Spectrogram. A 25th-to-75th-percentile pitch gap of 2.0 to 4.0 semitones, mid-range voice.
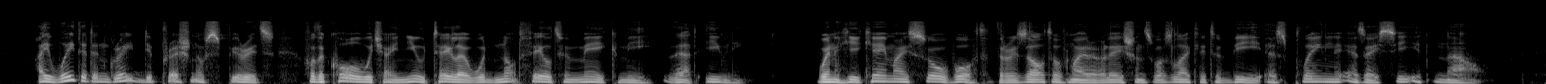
No: average, 3.4 semitones; low, 110 Hz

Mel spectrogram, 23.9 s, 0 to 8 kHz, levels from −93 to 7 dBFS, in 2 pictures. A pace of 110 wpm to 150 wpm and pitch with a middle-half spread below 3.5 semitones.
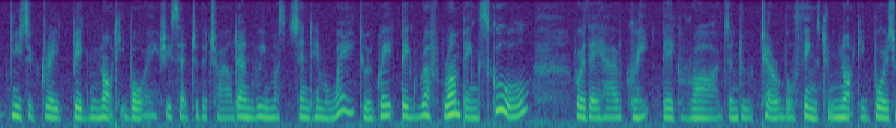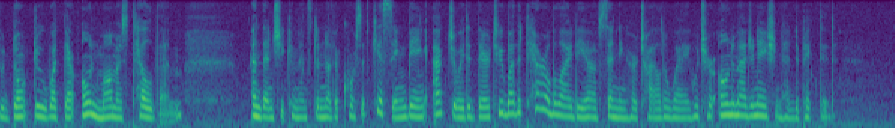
No: average, 180 wpm; average, 2.9 semitones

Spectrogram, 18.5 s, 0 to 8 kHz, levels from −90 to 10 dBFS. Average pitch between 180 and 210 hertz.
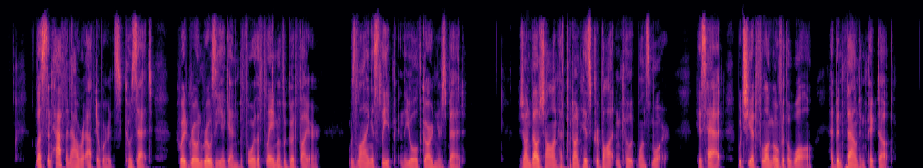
No: low, 120 Hz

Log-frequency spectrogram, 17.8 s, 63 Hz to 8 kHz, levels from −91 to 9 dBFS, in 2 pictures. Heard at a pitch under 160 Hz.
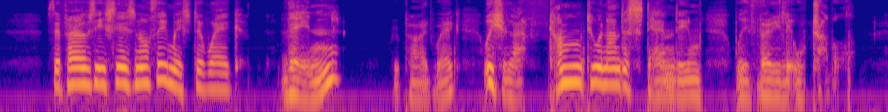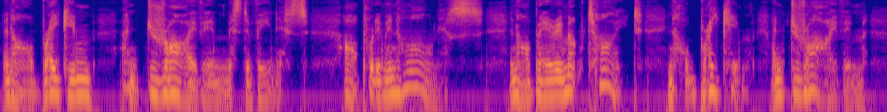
Yes: medium, 140 Hz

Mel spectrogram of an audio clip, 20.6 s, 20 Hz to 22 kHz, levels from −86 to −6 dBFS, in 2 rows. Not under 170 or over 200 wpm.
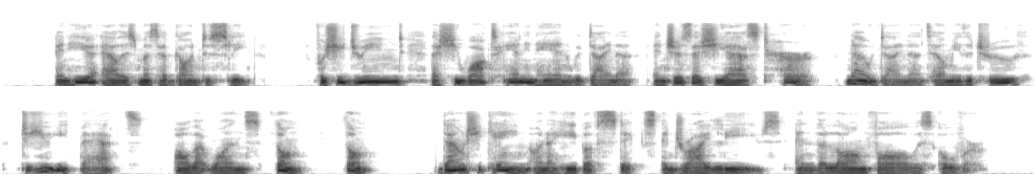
Yes: average, 175 wpm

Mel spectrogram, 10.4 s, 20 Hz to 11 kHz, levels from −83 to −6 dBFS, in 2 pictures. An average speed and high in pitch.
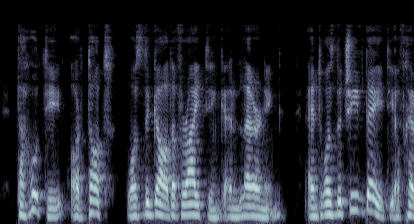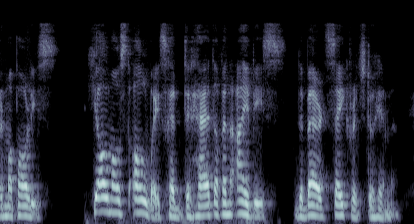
No: average, 180 wpm; medium, 155 Hz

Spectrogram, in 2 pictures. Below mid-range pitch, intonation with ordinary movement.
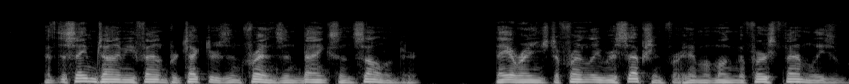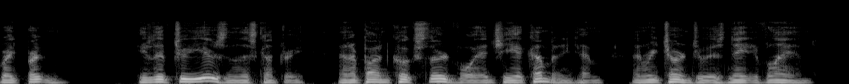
Yes: very low, 95 Hz; average, 4.2 semitones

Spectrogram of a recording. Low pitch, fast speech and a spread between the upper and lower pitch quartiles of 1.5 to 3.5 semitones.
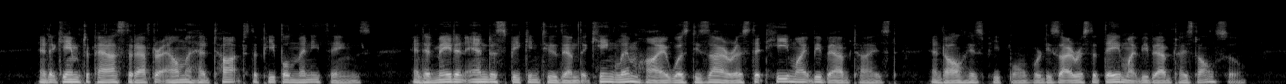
No: very low, 95 Hz; fast, 215 wpm; average, 4.3 semitones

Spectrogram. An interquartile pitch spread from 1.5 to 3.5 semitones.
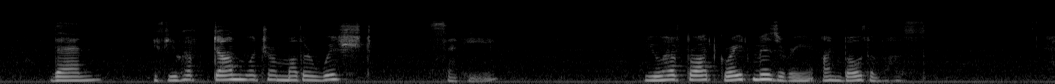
Yes: narrow, 2.6 semitones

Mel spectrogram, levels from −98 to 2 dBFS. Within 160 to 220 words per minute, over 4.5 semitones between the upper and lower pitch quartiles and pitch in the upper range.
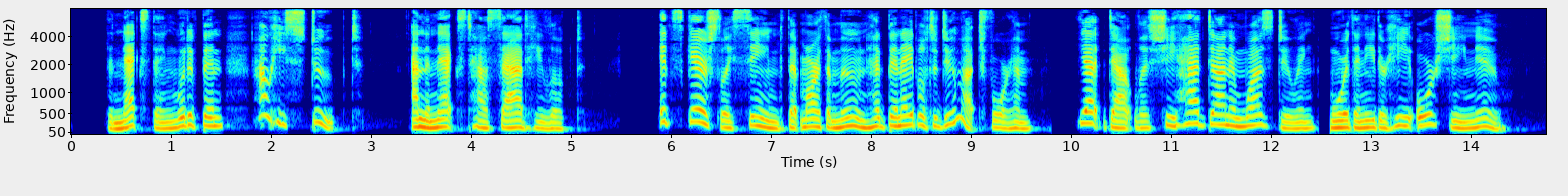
No: average, 185 wpm; wide, 5.5 semitones; medium, 180 Hz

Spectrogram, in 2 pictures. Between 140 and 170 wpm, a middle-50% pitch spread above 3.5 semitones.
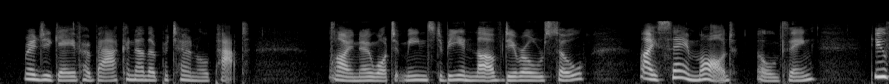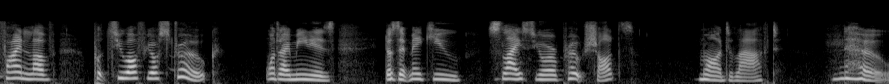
Yes: average, 160 wpm; average, 4.7 semitones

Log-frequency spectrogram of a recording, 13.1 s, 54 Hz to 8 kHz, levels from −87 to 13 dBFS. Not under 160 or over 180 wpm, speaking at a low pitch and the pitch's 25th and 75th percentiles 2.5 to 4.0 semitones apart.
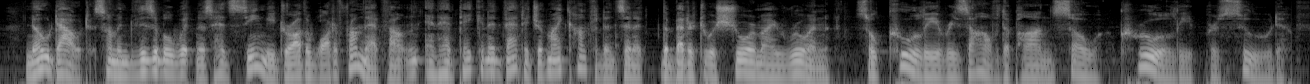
No: average, 165 wpm; very low, 95 Hz; wide, 5.4 semitones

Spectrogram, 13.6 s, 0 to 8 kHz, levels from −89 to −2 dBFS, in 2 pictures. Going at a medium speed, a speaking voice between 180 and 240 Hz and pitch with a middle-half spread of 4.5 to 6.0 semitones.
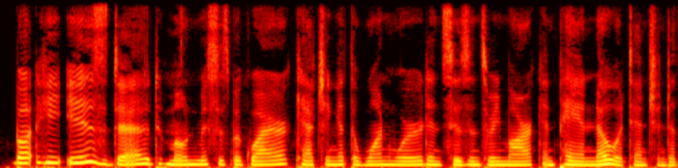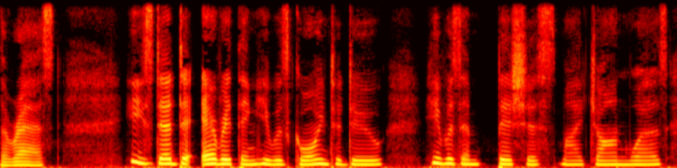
No: average, 165 wpm; high, 190 Hz; average, 3.3 semitones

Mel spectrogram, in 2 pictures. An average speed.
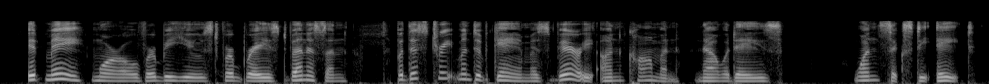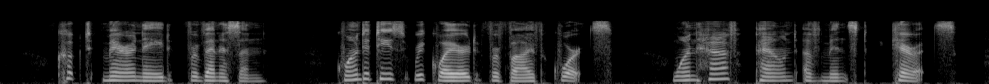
No: slow, 95 wpm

